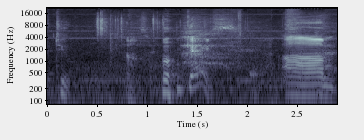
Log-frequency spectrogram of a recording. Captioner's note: laughing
